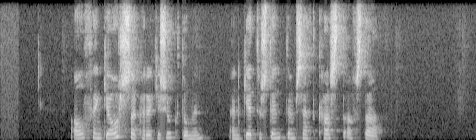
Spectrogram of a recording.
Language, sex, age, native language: Icelandic, female, 50-59, Icelandic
